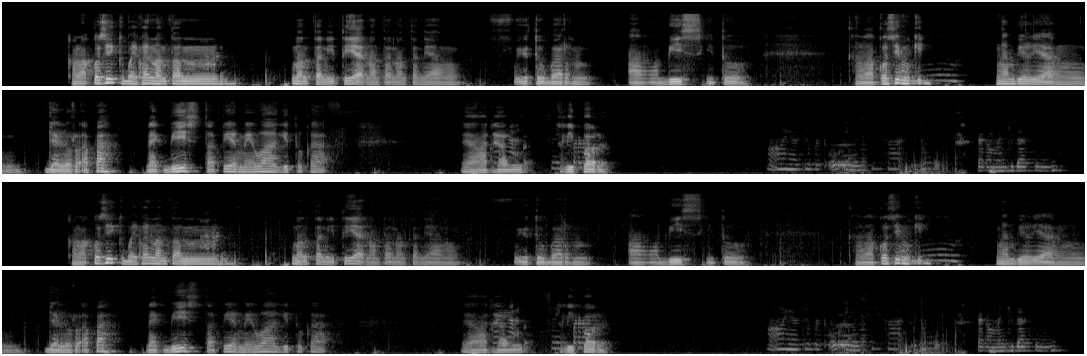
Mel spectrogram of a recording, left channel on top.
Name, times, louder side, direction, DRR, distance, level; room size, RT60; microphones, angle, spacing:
voice 1, 0.7-2.3 2.9-4.6 5.0-5.9 6.3-7.5 7.7-8.1 8.5-9.3 9.9-12.0 12.3-14.6 15.4-16.1 16.4-16.9 20.4-20.5, left 3 dB, 45° left, 0.5 m, -26 dB
sound 1, 0.7-20.5, right 1 dB, 80° right, 1.5 m, -48 dB
voice 2, 9.0-9.6 15.5-16.0 16.3-16.8 18.5-20.3 20.6-21.5, equal, 15° right, 1.7 m, -41 dB
14.0 x 5.6 x 7.2 m
head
